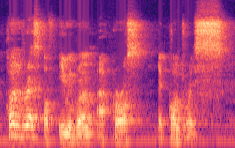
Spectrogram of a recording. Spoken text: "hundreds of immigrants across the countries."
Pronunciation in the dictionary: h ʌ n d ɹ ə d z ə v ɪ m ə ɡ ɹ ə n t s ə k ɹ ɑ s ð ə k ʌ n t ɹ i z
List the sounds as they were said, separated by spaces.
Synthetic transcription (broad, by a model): h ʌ n d ɹ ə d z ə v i m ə ɡ ɹ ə n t ə k ɹ ɑ s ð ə k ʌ n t ɹ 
